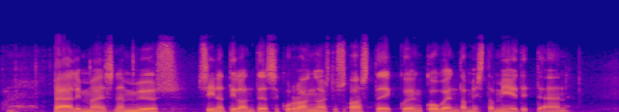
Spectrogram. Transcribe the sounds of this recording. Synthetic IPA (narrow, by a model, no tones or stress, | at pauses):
pæːlimːæisenæmyøssiːnæt̪ilɑnt̪eːsːɑkurɑŋːɑist̪usɑst̪eːkːojeŋkoʋe̞nt̪ɑmist̪ɑmiet̪it̪æ̰ːn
